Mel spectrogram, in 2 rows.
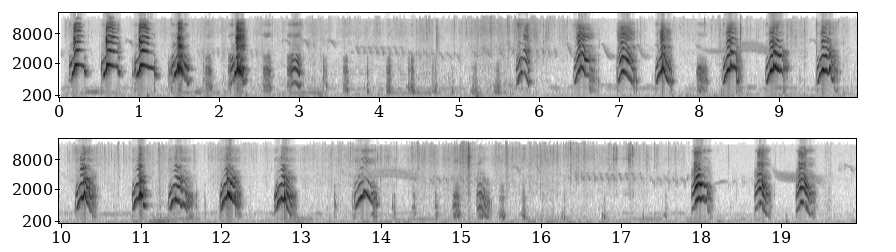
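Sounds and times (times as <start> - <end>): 
puppy sounds: 0.0 - 19.6.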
